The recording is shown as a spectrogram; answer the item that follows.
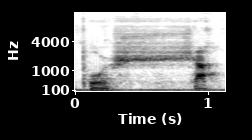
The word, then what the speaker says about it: Porsche: maybe who knows remember it's porsche two syllables not one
